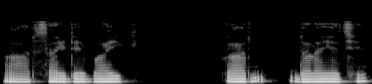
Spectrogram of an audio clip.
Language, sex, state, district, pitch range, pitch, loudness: Bengali, male, West Bengal, Malda, 130-145 Hz, 130 Hz, -16 LUFS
